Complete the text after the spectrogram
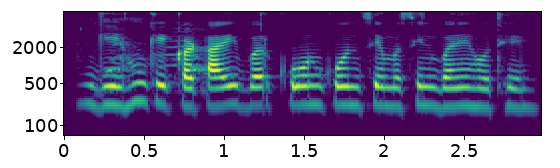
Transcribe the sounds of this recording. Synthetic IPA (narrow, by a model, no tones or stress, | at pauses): ɡeːɦõkekɐʈaːibɐɾkoːnkoːnsemɐsiːnbɐneɦoːt̪ʰeː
